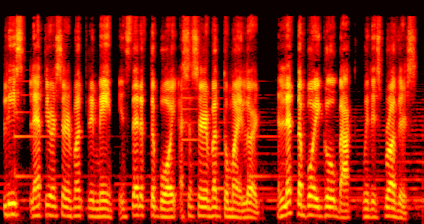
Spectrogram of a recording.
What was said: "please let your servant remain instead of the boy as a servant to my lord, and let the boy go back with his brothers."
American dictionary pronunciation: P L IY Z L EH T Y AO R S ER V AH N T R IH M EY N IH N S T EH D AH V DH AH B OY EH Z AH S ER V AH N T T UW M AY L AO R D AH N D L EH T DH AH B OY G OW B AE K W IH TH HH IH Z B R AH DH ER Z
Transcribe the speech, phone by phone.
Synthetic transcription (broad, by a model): P L IY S L EH T Y AO R S ER V AH N T R IH M EY N IH N S T EH D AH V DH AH B OY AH S AH S ER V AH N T T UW M AY L AO R D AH N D L EH T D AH B OY G OW B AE K W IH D HH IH S B R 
